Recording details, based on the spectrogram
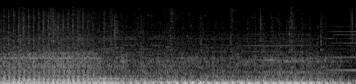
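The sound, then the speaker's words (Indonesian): A pompong, a small wooden boat with an outboard motor, runs steadily on the crossing to Pulau Penyengat, a loud continuous low putter with a slight rhythmic throb and no pauses. “Untuk mempercepat perjalanan, kami pun menyewa sebuah pompong, kapal kecil dari kayu dengan mesin tempel.”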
